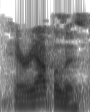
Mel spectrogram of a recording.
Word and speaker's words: Hierapolis: How do you say that? Hierapolis. Thank you.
